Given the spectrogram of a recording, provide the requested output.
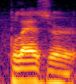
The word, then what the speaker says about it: pleasure: Ou seja, pleasure, essa palavrinha aqui, a gente não lê pleasure ou pleasure ou algo do tipo. A gente lê pleasure. Você vai pronunciar como se fosse um J, a letra J em português, jur.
